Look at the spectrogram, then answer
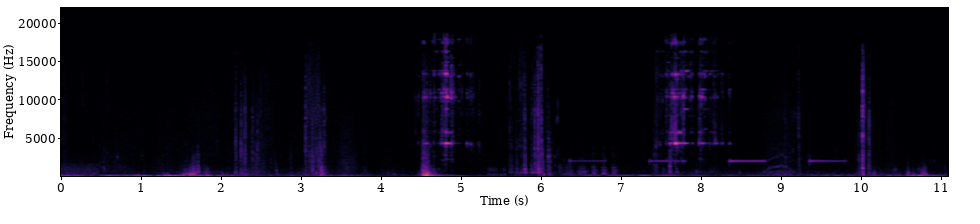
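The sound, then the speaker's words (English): Keys jangle as someone gets into a car: a car door thuds shut, followed by rustling, more key clinks and a few soft electronic chimes from the vehicle. “Okay, I'm going to get in the car.”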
